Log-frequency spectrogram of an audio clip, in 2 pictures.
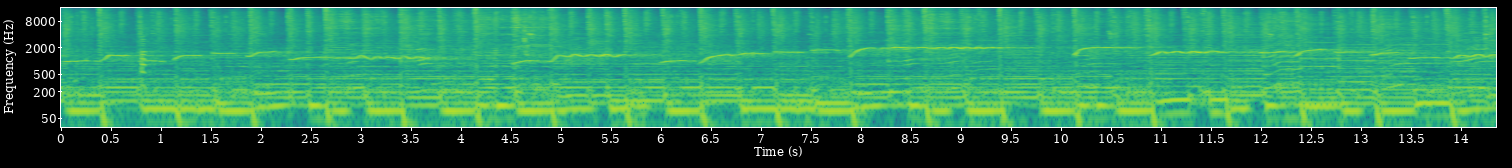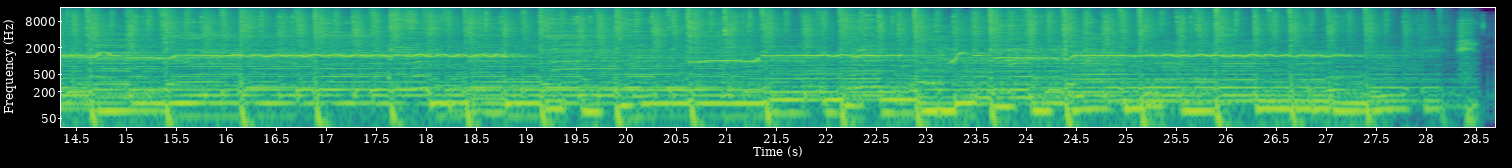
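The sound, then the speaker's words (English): A bright whistled melody carries a lively Western-style instrumental theme from the video game Paper Mario and the Origami King, a take on a Morricone Western theme, over steady rhythmic backing, loud and continuous, with no voices, cutting off near the end. “it really is just a very fun, catchy take on a Whistle Morricone Western theme, but worth playing.”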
